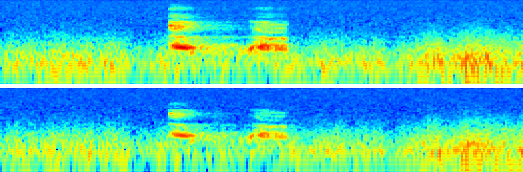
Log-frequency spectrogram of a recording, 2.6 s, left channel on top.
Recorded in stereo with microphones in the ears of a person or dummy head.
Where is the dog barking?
50° left (ahead or behind).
